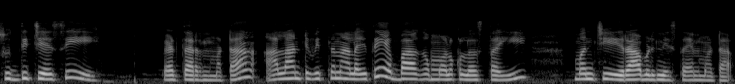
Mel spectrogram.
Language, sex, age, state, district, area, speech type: Telugu, female, 30-45, Andhra Pradesh, Sri Balaji, rural, spontaneous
